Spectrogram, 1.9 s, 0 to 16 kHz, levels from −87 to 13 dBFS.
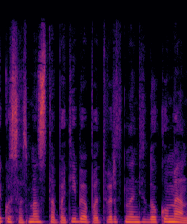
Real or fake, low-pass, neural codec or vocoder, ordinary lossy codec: real; 14.4 kHz; none; AAC, 64 kbps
